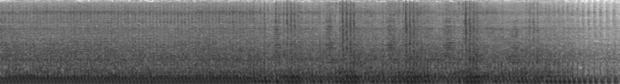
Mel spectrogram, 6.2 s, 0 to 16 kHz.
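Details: Troy-Bilt Storm 2410 two-stage snowblower, small single-cylinder, old carburetor after pilot jet cleaned: rapid putter swelling and sagging every second or so, mild governor hunt, better but still surging; owner suspects governor tension spring.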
